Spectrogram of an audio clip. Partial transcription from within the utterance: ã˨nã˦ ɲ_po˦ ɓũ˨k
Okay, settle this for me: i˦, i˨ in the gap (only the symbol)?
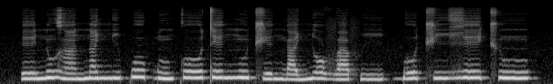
i˨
